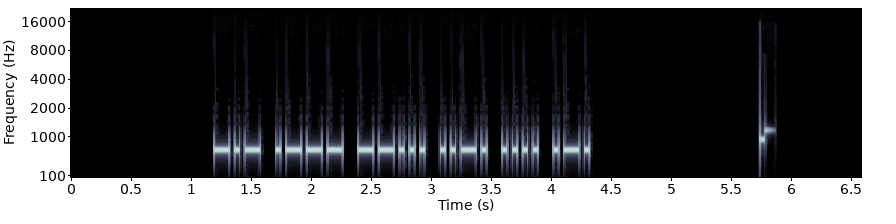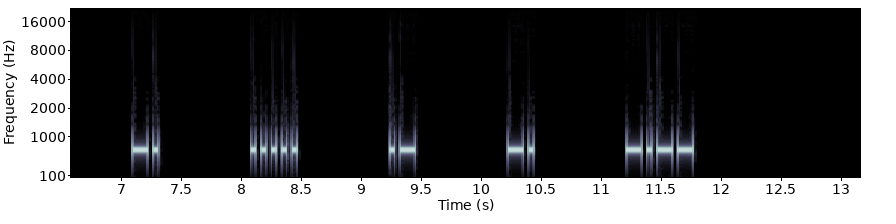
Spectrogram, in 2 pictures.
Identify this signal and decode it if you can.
Morse code, heard as a keyed tone, about 28 wpm, spaced as for 15 wpm, 700 Hz. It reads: KJ7FHR N5ANY
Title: USA Call Signs - 6x Character Spacing - 28wpm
